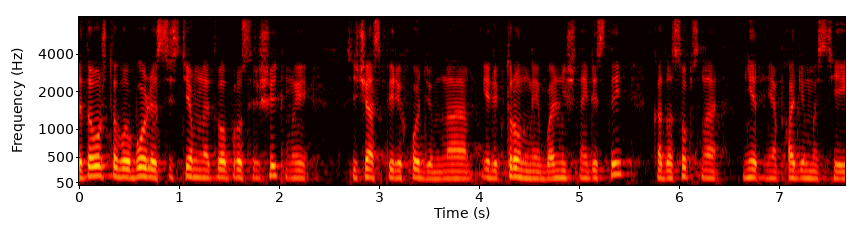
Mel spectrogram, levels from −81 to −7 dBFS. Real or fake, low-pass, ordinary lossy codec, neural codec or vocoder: fake; none; none; codec, 16 kHz, 4.8 kbps, FACodec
